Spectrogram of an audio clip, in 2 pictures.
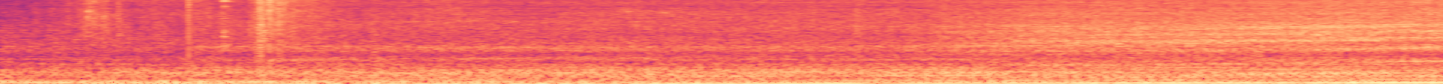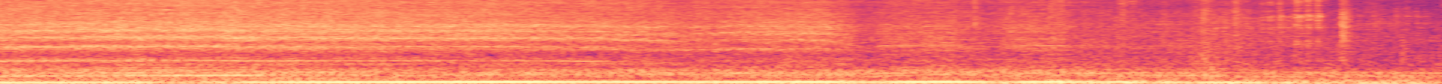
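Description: Engine rumble builds and grows louder and harsher as revs climb, a blowing roar from an exhaust manifold gasket leak.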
